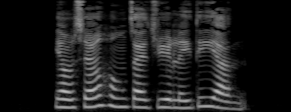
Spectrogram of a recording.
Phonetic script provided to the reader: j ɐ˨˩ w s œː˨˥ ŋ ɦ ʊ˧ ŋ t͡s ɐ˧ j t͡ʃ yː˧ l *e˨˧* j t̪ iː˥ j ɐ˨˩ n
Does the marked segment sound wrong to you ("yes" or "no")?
no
